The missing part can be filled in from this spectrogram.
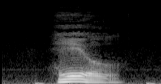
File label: "heel", Dutch; 'whole'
